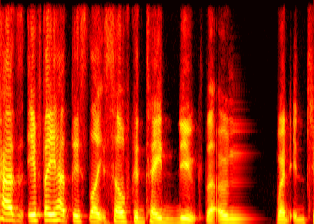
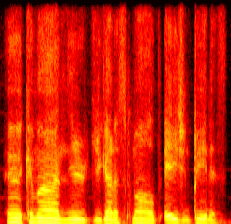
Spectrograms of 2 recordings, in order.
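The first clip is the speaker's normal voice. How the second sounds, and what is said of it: Imitates another person's voice. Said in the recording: “that was such a good impersonation.”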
